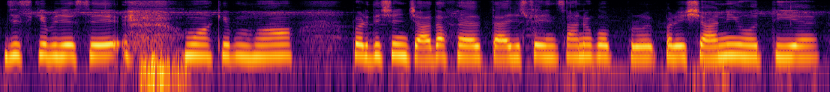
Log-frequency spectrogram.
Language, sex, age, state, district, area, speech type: Urdu, female, 30-45, Bihar, Supaul, rural, spontaneous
